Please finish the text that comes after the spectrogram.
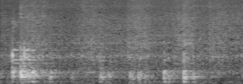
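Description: Onion, ginger garlic paste and tomato being sautéed for veg biryani, with a few close, loud spatula scrapes and stirs over a steady sizzle, heard alone without talk.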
